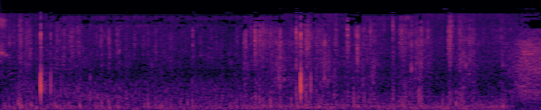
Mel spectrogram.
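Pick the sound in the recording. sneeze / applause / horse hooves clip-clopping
horse hooves clip-clopping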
